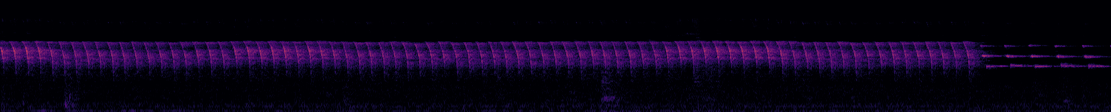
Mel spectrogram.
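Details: Timbrado canary producing one long, even, rattling roll of about four beats a second for nearly ten seconds, ending in a short run of separate high chirps.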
